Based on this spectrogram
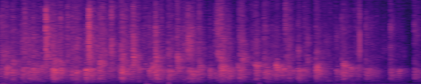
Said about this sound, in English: a big round of applause as she takes it?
